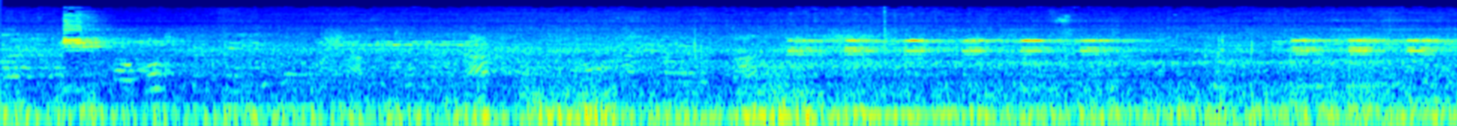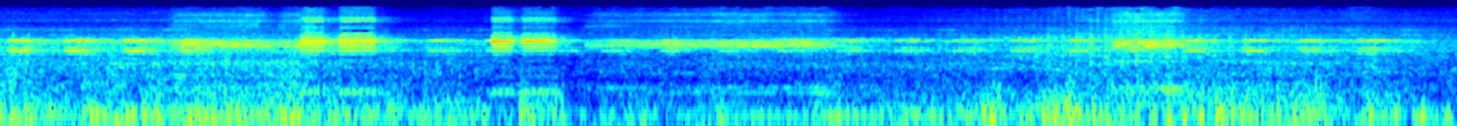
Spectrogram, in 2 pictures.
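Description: Motorcycle running along a busy town street, its engine and road noise a steady low rumble, while vehicle horns toot repeatedly in high, piercing tones from about four seconds in.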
